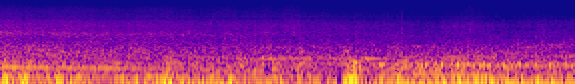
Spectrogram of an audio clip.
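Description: Water splashes and washes against a boat hull.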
